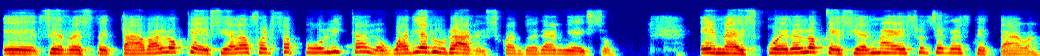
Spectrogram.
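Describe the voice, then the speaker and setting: A woman's ordinary speaking voice, fairly high in pitch, with lively intonation at a moderate pace against a quiet background. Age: 60s. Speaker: audience member. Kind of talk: testimony.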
